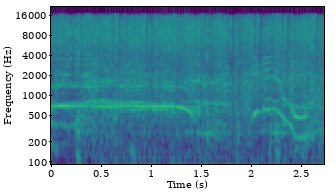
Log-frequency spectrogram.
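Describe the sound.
A live show audience cheers loudly, with raised voices, shouts and whoops rising and falling over a constant wash of crowd noise; distinct clapping is hard to pick out beneath the cheering.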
